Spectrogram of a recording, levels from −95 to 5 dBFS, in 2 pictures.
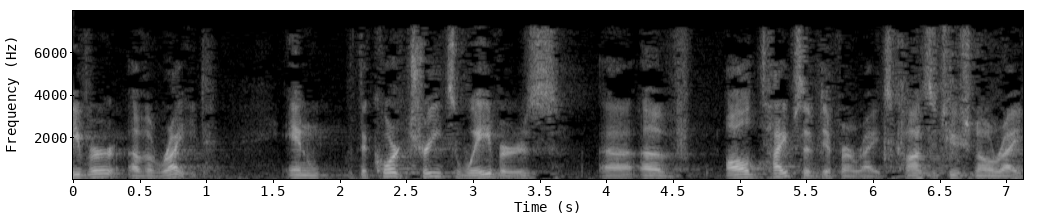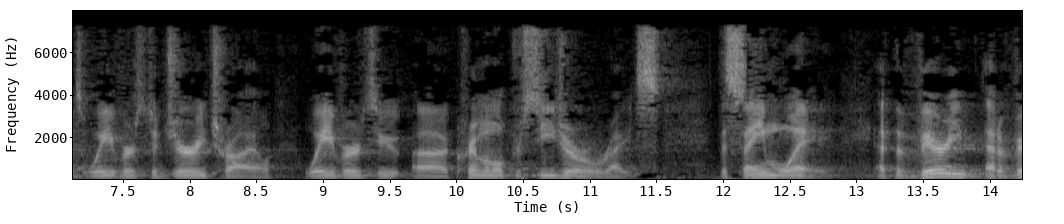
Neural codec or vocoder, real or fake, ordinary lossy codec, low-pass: none; real; MP3, 32 kbps; 7.2 kHz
